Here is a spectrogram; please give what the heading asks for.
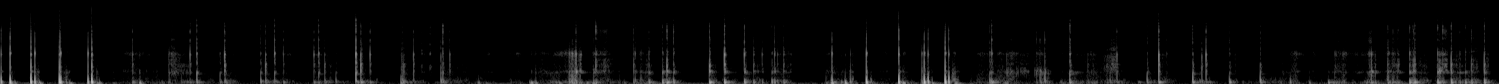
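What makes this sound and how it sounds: Fingertips tap and scratch directly on the metal microphone capsules of a handheld recorder, with hands cupping over the capsules at the end. The sound is a dense run of short, close, dull taps and thumps, heavy in the low end near 113 Hz with little ring. Softer scratchy rustles run between the hits.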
